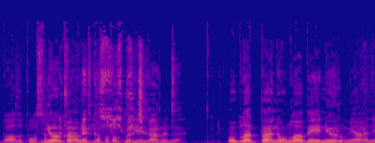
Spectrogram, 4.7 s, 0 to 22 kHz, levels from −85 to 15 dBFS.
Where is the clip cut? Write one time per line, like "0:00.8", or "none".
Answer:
none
